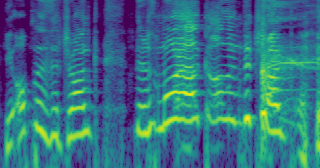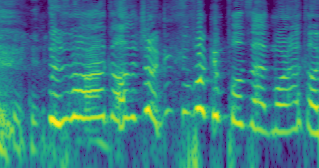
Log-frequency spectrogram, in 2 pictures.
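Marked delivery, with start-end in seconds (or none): 1.3-2.9 excited. Real, not acted. Excited retelling. 3.2-6.4 excited. Real, not acted. Repeated, more excited.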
